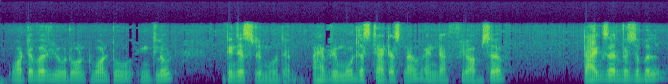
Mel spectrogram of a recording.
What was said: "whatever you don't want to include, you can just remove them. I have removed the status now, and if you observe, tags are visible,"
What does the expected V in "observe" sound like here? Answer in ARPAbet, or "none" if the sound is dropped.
V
